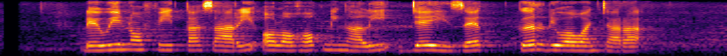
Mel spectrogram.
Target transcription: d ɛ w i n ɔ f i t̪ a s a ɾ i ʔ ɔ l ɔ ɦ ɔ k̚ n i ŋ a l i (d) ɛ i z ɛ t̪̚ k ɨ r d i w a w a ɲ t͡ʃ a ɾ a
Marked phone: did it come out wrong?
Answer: yes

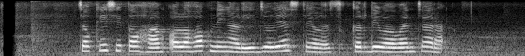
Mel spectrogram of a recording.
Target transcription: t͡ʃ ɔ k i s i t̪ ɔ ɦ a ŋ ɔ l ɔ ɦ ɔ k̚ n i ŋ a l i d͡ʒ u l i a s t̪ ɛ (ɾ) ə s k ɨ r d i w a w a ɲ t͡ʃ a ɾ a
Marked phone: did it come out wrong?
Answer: yes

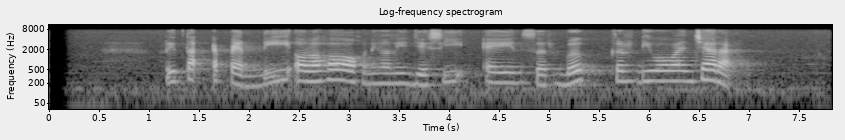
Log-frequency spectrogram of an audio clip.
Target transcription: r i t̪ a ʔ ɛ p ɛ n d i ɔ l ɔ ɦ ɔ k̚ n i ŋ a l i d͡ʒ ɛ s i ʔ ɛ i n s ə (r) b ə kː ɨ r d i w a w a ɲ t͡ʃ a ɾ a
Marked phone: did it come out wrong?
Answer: no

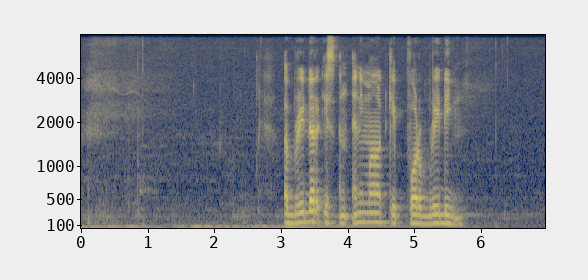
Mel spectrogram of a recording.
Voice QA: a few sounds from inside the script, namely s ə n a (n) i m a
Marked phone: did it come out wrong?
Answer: no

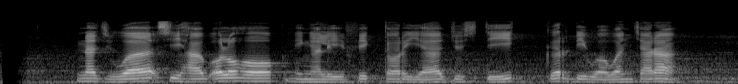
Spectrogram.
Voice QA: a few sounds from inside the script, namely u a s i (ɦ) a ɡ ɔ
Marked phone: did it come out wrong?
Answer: no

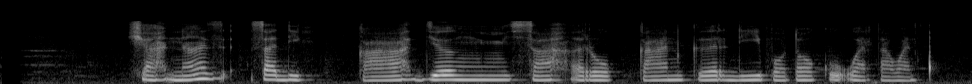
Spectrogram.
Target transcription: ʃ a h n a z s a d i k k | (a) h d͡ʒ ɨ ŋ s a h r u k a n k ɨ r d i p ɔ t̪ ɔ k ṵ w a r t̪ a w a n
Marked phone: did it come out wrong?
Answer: no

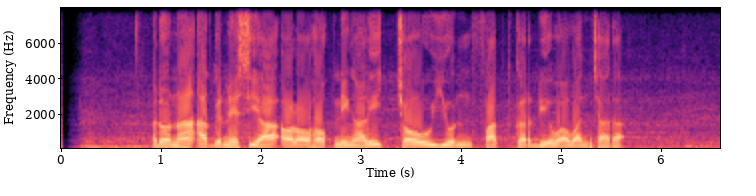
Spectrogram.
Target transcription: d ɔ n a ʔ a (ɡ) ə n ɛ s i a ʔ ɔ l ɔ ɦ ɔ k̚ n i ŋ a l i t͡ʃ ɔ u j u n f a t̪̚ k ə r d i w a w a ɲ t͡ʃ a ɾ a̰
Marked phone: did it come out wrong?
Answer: no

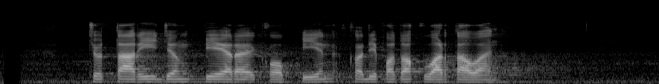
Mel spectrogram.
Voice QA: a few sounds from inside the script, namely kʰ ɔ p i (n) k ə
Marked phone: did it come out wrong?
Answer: no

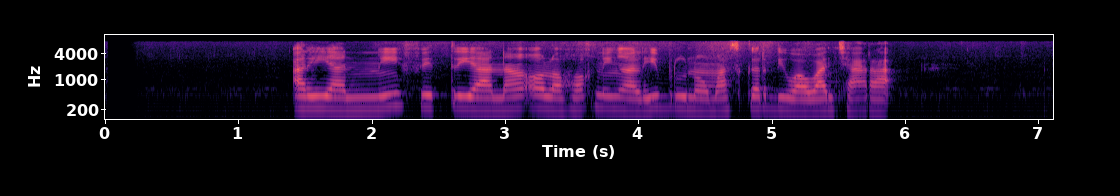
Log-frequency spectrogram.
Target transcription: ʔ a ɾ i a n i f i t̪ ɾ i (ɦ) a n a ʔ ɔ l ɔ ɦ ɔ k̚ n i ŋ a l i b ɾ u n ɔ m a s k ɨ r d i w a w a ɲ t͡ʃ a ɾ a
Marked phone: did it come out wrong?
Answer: yes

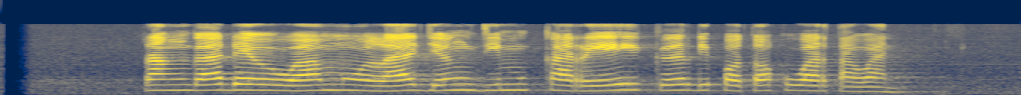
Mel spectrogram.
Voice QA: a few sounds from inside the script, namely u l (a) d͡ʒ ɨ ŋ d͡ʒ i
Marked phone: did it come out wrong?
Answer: no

